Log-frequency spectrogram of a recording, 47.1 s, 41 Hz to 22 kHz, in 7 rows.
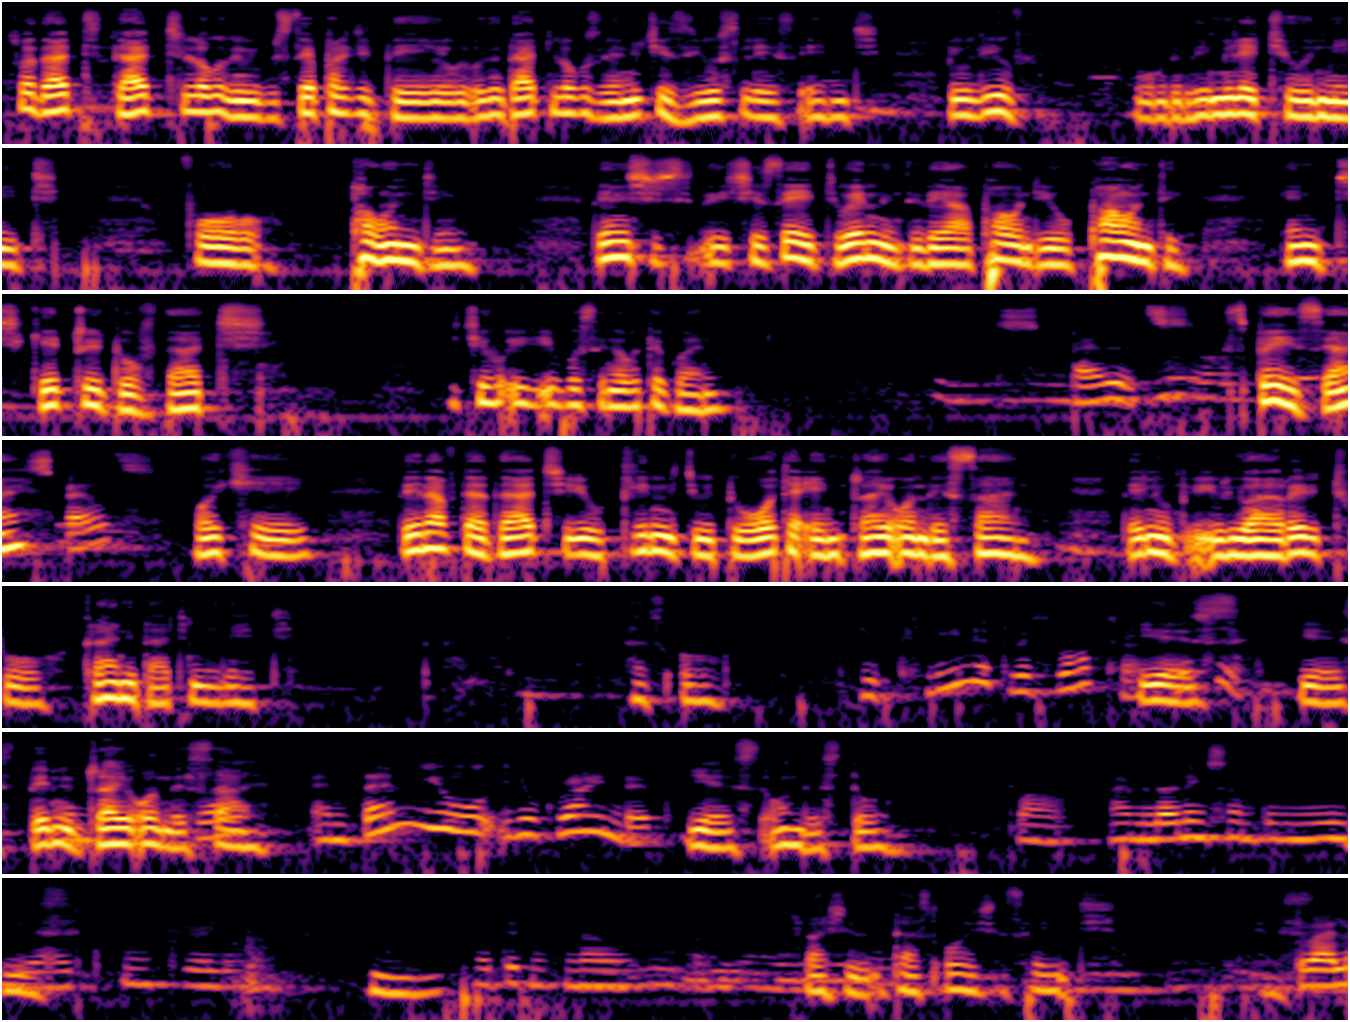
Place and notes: {
  "title": "Tusimpe Pastoral Centre, Binga, Zimbabwe - Lucia translates for Julia...",
  "date": "2016-07-05 12:00:00",
  "description": "Lucia Munenge translates what Julia said...",
  "latitude": "-17.63",
  "longitude": "27.33",
  "altitude": "605",
  "timezone": "GMT+1"
}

